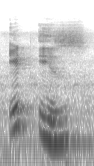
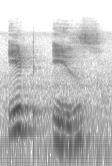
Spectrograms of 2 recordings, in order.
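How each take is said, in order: Both takes have the same delivery.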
